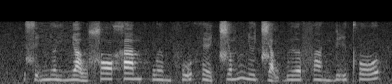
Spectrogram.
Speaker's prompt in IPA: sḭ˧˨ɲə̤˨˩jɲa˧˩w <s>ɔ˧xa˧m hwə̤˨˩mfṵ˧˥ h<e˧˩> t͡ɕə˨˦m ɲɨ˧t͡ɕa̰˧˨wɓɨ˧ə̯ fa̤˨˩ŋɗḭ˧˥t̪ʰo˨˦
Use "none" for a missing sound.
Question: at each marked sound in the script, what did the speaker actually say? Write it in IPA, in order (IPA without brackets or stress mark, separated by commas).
s, e˧˩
